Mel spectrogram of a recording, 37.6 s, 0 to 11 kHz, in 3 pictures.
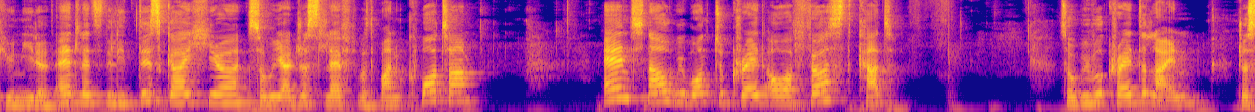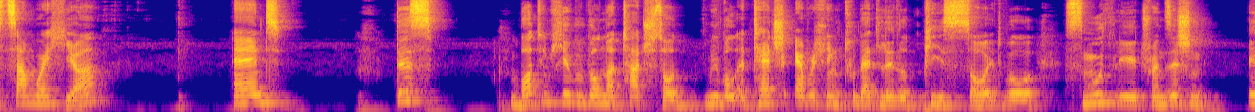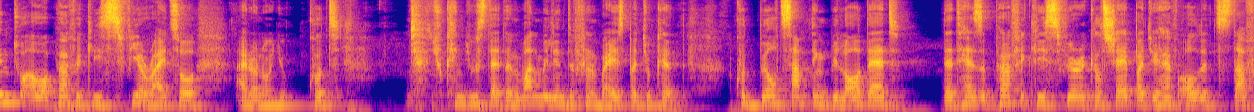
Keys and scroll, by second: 0.6 Tab, 1.2 x, 2.2 x, 10.9 shift+a, 35.1 2.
